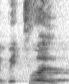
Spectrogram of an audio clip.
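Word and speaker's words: victuals: विचुअल, यहाँ भी सी साइलेंट है। विचुअल मत पढ़िएगा, इट्स विचुअल, खाद्य सामग्री, खाने पीने की चीजें।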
